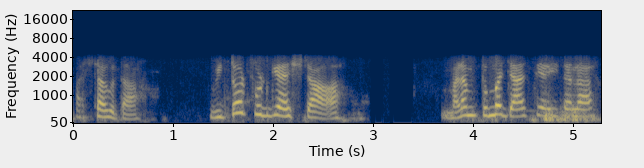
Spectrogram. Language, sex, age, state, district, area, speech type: Kannada, female, 18-30, Karnataka, Kodagu, rural, conversation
